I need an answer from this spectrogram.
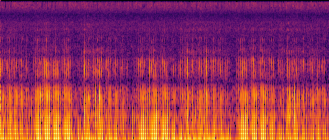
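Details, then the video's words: Purring cat, deep vibrating rumble that swells and eases in slow breathing cycles about every one and a half seconds, with a brief soft click near the middle. "Cat Purring"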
